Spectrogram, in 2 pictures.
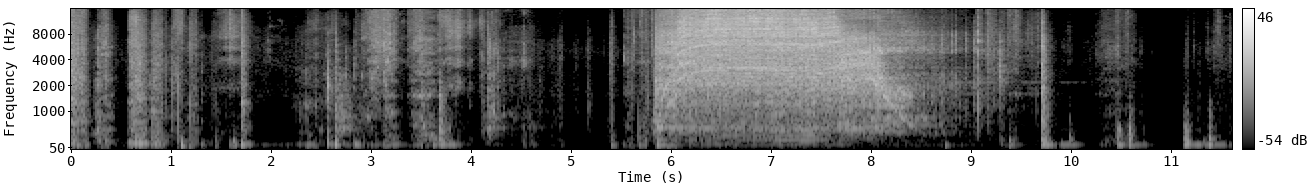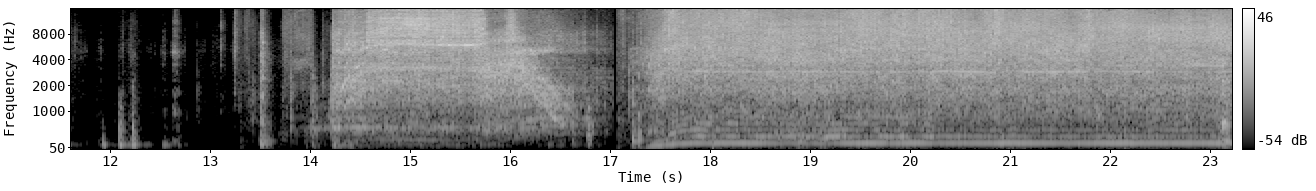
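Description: A power saw cuts miters in wooden parts for outdoor furniture, with two loud sustained cutting passes and a motor whine that drops as it spins down, separated by tapping, knocking and handling of the wood.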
